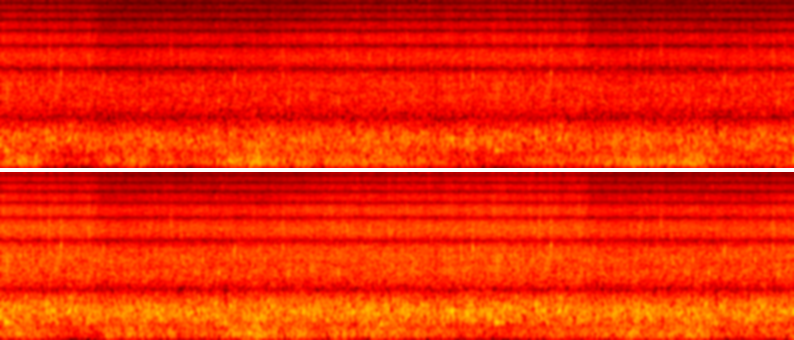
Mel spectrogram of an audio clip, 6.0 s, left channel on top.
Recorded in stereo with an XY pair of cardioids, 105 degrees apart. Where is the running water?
45° right.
